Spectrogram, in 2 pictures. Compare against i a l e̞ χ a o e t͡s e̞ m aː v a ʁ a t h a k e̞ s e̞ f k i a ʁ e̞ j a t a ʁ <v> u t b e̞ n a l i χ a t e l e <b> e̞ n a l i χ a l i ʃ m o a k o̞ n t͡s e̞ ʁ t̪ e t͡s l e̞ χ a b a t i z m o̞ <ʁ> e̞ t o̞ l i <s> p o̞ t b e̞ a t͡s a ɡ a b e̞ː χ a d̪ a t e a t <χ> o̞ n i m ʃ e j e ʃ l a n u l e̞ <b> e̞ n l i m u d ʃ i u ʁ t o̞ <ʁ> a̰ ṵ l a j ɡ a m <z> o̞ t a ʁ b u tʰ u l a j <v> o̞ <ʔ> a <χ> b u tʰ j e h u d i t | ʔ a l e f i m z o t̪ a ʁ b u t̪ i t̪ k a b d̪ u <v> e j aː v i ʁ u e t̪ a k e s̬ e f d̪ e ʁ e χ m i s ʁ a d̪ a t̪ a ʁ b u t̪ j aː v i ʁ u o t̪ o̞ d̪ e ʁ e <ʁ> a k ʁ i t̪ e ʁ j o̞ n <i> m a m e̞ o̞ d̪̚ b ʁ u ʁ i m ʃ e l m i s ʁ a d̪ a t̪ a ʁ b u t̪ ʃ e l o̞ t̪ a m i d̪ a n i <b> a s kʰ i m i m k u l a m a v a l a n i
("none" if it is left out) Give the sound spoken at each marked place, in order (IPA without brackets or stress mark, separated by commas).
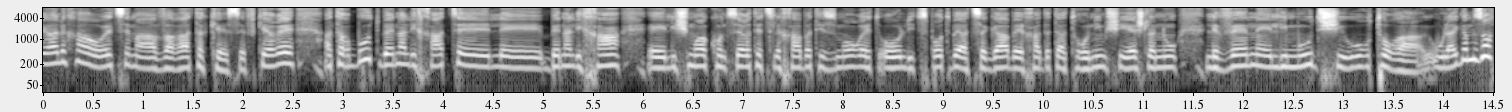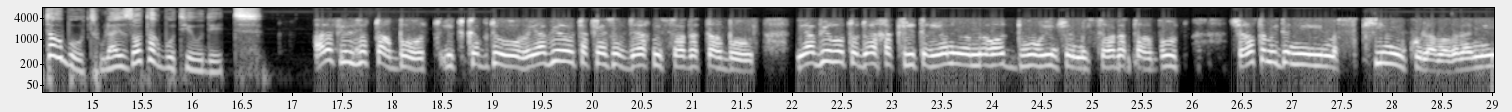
b, b, ʁ, t͡s, ʁ, v, ʁ, z, z, t, ʁ, v, χ, i, m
